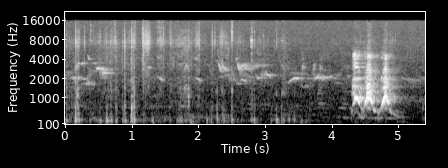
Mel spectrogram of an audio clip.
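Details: Golden Retriever puppies in a group whimper with faint wavering whines, then break into a short, loud burst of yelping near the end, with scuffling around them.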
